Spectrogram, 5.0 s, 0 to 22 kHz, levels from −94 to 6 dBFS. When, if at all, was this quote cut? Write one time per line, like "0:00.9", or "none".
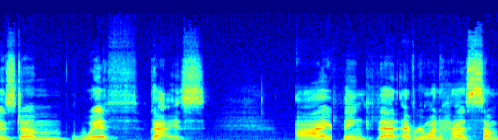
0:01.5
0:03.3

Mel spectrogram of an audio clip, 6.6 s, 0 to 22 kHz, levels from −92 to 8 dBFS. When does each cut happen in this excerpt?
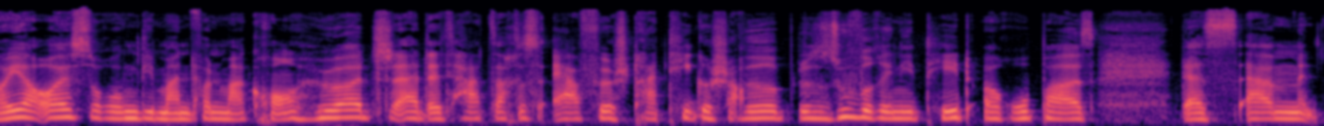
0:01.0
0:02.6
0:03.7
0:04.0

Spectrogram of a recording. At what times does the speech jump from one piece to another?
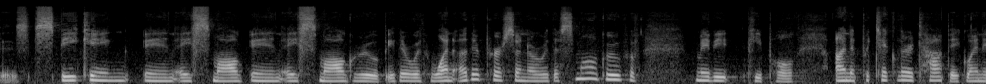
0:02.4
0:07.4

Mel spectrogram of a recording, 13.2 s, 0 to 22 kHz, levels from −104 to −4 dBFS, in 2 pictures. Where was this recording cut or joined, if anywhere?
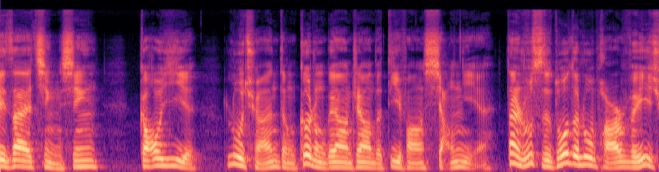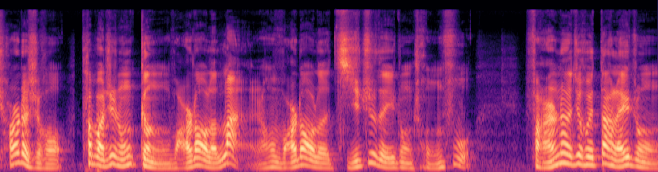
0:05.0
0:07.3

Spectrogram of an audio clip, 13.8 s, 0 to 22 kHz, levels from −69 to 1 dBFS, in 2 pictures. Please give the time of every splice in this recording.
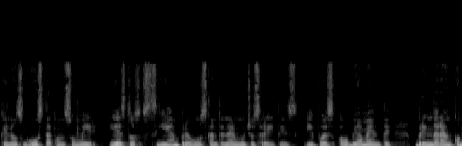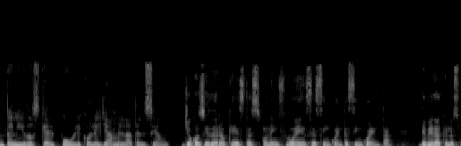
0:01.6

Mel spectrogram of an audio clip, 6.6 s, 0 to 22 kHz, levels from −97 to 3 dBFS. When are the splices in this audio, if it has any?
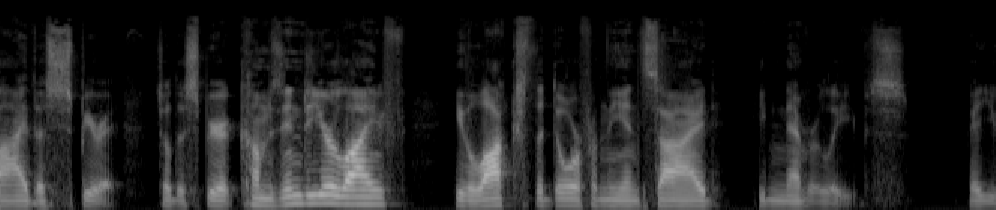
none

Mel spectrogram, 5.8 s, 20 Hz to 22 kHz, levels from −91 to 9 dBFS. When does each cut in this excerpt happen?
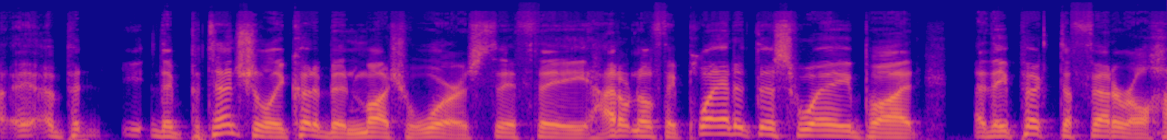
0:04.7

